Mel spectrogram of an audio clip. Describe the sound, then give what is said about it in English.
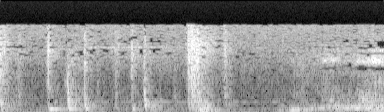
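A car door shuts with a heavy, solid slam, preceded by a few lighter clunks and clicks of handling. Afterward a steady low rumble rises and continues to the end. “All right. Get in the car, Dave.”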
